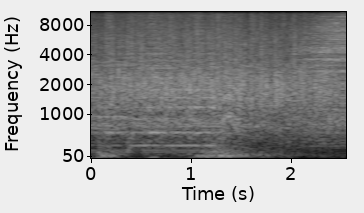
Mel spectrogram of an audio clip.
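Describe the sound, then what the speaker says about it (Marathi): A studio audience on a Marathi television show claps steadily throughout, a dense continuous wash of applause with a faint voice underneath. "जोरदार टाळ्या होऊन जाऊ देत."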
